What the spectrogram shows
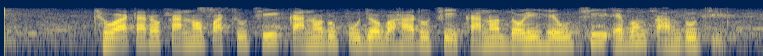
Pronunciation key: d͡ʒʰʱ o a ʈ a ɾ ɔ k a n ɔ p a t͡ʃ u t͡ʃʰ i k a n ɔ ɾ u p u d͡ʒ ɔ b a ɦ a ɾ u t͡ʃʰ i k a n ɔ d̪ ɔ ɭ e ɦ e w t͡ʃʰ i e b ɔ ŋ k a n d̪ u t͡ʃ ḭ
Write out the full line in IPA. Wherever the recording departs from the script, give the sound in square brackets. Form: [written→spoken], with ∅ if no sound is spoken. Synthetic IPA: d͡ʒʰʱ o a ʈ a ɾ ɔ k a n ɔ p a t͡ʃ u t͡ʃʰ i k a n ɔ ɾ u p u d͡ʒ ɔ b a ɦ a ɾ u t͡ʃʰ i k a n ɔ d̪ ɔ ɭ [e→i] ɦ e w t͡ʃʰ i e b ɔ ŋ k a n d̪ u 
